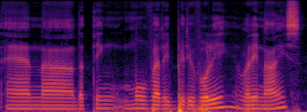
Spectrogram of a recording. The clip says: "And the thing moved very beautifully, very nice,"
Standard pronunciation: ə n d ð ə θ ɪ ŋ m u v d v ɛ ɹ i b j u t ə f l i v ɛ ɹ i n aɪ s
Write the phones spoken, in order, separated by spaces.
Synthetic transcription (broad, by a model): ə n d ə t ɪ ŋ m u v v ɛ ɹ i b j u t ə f l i v ɛ ɹ i n aɪ s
